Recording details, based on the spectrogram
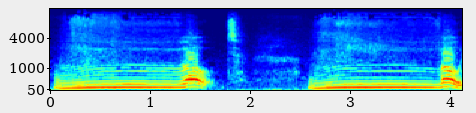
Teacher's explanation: you've got to stretch out the v like this vote vote are you hearing that long v sound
